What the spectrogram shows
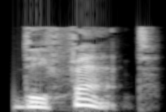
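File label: "defat", British English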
